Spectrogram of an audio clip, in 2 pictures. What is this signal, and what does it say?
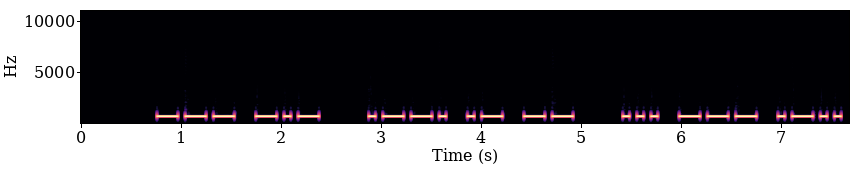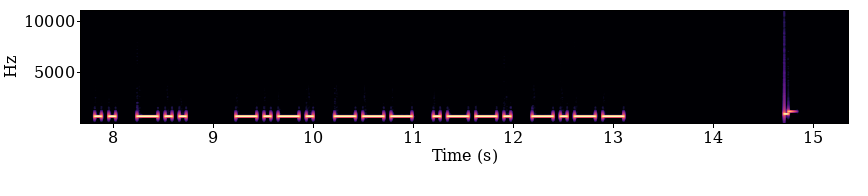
Morse code, heard as a keyed tone, about 17 wpm, 700 Hz. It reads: OK PAM SOLID COPY
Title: Practice QSO - Exchange 3 - More Info - 17wpm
